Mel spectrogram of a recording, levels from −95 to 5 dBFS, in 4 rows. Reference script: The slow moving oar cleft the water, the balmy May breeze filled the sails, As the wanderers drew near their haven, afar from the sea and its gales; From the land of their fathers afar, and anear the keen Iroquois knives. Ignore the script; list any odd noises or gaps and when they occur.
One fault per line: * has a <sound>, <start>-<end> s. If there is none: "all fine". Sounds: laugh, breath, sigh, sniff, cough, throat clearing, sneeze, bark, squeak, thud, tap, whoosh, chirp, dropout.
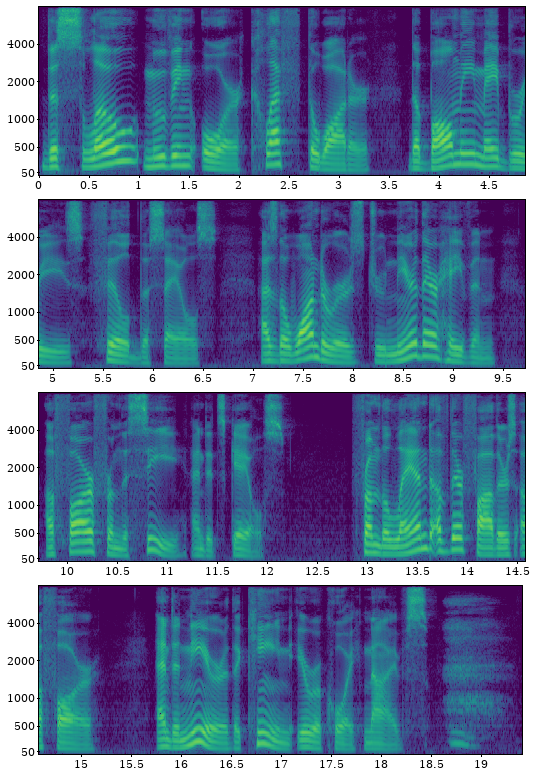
* has a sigh, 18.6-19.3 s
